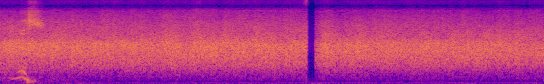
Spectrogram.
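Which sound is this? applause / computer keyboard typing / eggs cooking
applause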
